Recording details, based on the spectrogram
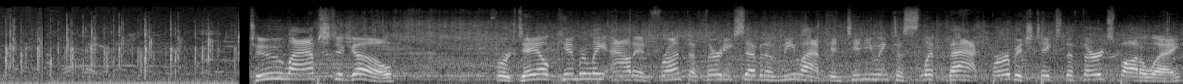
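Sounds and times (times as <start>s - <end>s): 
crowd applauding at a racetrack for a driver's win: 0.0s - 2.4s
speech: 2.6s - 4.2s, 5.0s - 11.8s.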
